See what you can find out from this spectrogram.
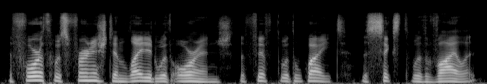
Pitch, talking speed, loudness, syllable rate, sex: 145 Hz, 170 wpm, -21 LUFS, 5.2 syllables/s, male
